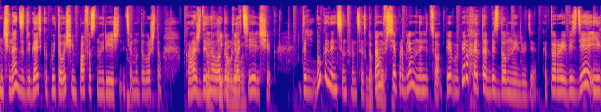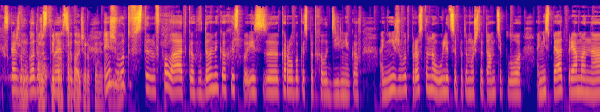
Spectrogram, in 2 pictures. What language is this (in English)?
Russian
